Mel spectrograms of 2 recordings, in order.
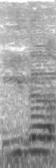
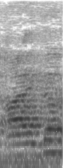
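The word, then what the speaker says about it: either: दोनों साउंड करते हैं, दोनों अमेरिकन और ब्रिटिश साउंड अलग अलग होता है, इसलिए कुछ लोग ईदर और बोलते हैं और कुछ लोग आइदर और भी बोलते हैं, कुछ लोग नीदर नॉर बोलते हैं, कुछ लोग नाइदर नॉर भी कहते हैं।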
